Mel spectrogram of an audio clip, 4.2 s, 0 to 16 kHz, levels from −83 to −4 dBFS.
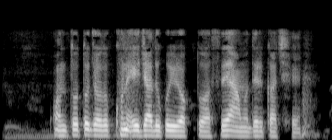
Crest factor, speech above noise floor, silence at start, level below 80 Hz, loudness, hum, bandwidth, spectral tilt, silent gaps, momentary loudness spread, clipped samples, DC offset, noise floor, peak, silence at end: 18 dB; 29 dB; 0.65 s; -54 dBFS; -19 LUFS; none; 7.4 kHz; -5.5 dB/octave; none; 10 LU; under 0.1%; under 0.1%; -47 dBFS; -2 dBFS; 0.3 s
